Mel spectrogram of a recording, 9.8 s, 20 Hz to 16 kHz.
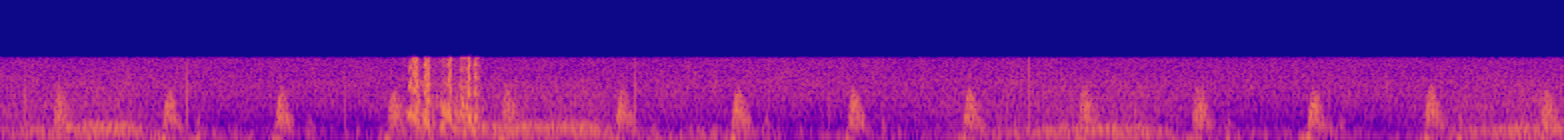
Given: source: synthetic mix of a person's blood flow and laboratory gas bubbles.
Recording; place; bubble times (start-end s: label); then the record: Doppler ultrasound of blood flow; subclavian vein
2.51-3.05 s: bubbles
From the record:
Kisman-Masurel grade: 213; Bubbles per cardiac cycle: several, 3 to 8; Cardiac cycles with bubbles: 1 to 10%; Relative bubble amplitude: loud (0.450 to 0.775); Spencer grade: 1 (occasional bubble signal discernible with the cardiac motion signal, with majority of cardiac periods free of bubbles); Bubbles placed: anywhere in the cardiac cycle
